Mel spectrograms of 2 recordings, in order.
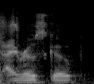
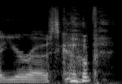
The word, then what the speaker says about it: gyroscope: Gyroscope. Yeah, it's not a Euroscope.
